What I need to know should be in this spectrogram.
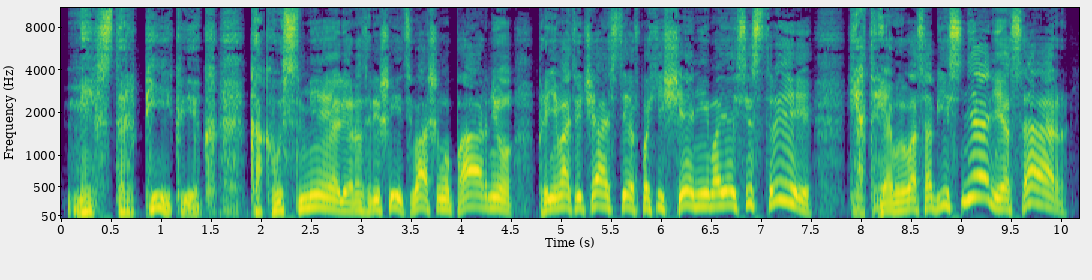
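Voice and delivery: high-pitched outraged confrontation; indignant demand. Acted. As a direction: demand an explanation, voice climbing high. Brother confronts Pickwick over elopement.

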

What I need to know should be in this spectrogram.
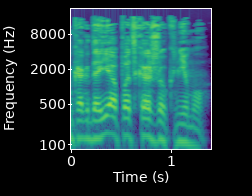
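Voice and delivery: usual speaking voice

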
